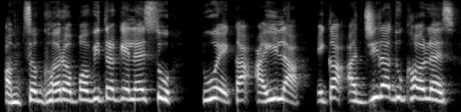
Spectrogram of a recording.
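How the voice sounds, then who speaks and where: A wounded mother and grandmother, read by a woman speaks coldly and accuses the woman before her. Her voice sits high. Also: measured pace. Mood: accusing. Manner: cold, accusing.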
